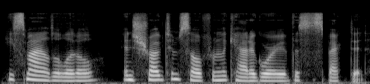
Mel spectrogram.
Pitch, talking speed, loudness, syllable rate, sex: 185 Hz, 210 wpm, -18 LUFS, 6.5 syllables/s, female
